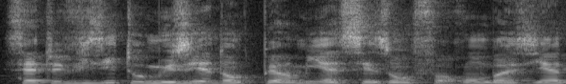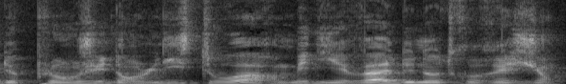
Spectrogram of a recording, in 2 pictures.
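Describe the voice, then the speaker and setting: A man narrating a scripted local television news report with a lively, rising and falling delivery. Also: on the high side, normal speed. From Moselle, France.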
